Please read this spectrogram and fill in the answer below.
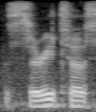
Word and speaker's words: Cerritos: So everybody's like, just think of Doritos.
